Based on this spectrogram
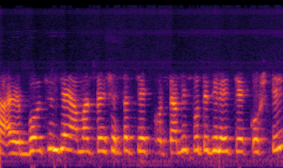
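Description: A woman speaks in a high voice. Her intonation stays fairly even. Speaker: caller. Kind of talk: call-in question. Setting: phone call.

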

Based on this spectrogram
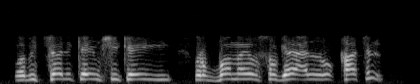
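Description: A man talks at an extremely high pitch and a fairly slow pace, with monotone, flat intonation. The sound is dry with no echo, and the background is quiet. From Morocco. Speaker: caller. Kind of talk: phone-in story. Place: home room.

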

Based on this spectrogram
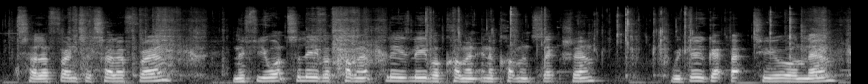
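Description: Background noise is noticeable. The pace stays moderate. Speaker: home cook host. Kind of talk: cooking tutorial. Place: kitchen.

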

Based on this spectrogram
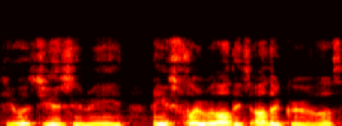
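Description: A man speaks at a moderate pace. His voice is fairly high. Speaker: YouTube vlogger. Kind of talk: angry venting rant to camera. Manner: exasperated, profane outbursts, repeating 'I told you'; rambling, self-interrupting, casual filler-heavy. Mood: exasperated ranting. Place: home room. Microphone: webcam.

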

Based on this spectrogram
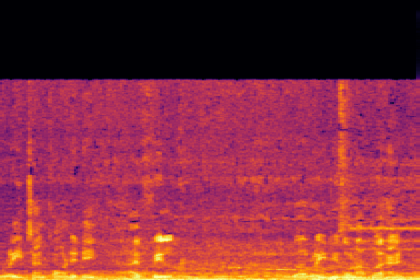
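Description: A man's voice with clear music in the background. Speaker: food vlogger. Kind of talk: casual vlog chat. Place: cafe.

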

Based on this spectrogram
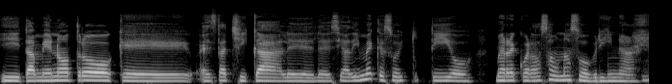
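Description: A woman talks at a fairly slow pace and a fairly low pitch. Her intonation is monotone and flat. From Oaxaca, Mexico. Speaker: stripper and sex worker rights activist. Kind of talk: interview storytelling.

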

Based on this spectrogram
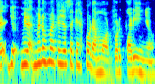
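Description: A woman's lively intonation at a moderate pace. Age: 30s. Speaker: radio co-host; radio program host. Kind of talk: casual chat; news reading. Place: home room.

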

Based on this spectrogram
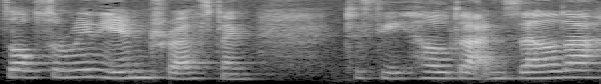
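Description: A woman's fairly high voice at a fairly quick pace. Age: 20s. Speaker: YouTube TV show reviewer. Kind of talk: solo video review monologue. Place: home room. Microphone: webcam.

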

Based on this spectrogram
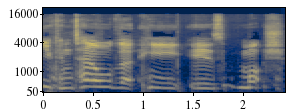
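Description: This woman's voice shows ordinary pitch variation. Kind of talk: casual showcase commentary. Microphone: phone near.

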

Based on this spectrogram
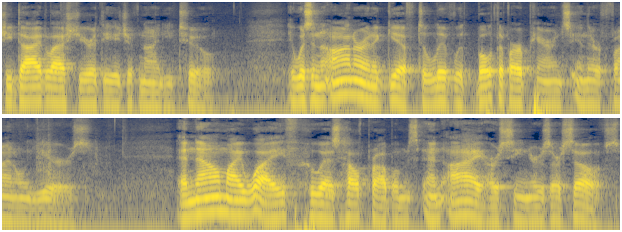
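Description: A man speaks at a moderate pace in a fairly low, somewhat breathy voice with ordinary pitch variation. Audible room echo surrounds the recording. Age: 70s. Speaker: public commenter at city council. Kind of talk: public comment speech. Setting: city council meeting. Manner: halting, with fillers.

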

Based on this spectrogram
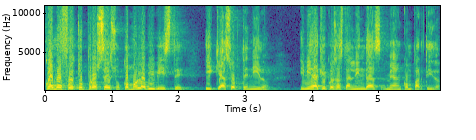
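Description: A man talks at a moderate pace in an animated tone, his intonation lively against a quiet background. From northern Mexico. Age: 40s. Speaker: motivational speaker and sales trainer; motivational speaker, sales trainer. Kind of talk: live stream talk reading viewer comments. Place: studio.

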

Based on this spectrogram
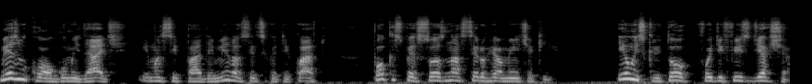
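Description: On a very clean recording with a silent background, an unremarkable speaking voice talks at a moderate pace. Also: man, fairly high pitch for a man. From Brazil, São Paulo state (Mauá). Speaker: book reviewer. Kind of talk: scripted book review.

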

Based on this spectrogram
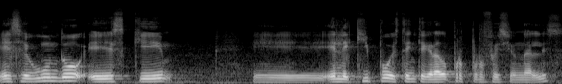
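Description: Here a man talks in a dark, mellow tone at a medium pitch. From Mexico, Puebla. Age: young. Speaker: media entrepreneur and lawyer; lawyer. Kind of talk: interview. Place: studio. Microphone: lapel.

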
